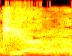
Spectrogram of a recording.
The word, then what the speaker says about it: Delilah: But Delilah, three syllables, the middle syllable having the accent on it.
